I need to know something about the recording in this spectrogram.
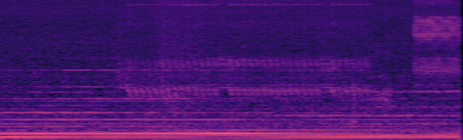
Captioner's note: Sonic screwdriver buzzing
